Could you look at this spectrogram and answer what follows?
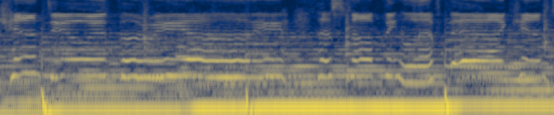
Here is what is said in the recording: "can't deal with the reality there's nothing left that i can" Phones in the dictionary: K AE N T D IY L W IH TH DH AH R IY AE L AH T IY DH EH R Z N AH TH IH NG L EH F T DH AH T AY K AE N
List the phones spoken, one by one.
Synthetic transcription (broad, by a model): K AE N D IY L W IH DH AH R IY AE L AH T IY DH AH R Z N AH TH IH NG L EH F T DH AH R AY K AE N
